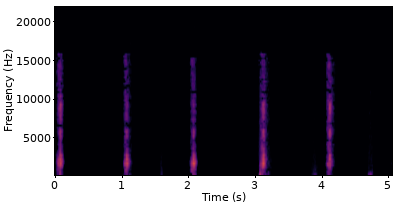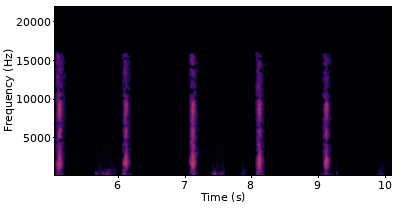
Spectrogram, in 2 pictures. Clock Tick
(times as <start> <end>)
0.0 0.3, 1.0 1.3, 2.0 2.4, 3.0 3.4, 4.0 4.3, 5.0 5.3, 6.0 6.3, 7.0 7.3, 8.0 8.4, 9.0 9.3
